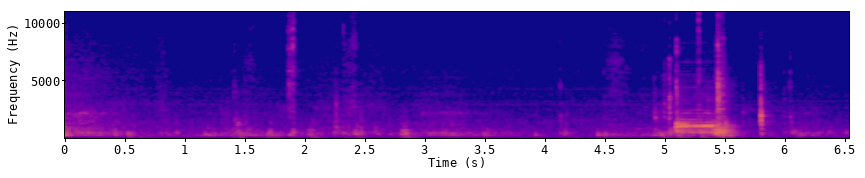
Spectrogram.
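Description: Electric sewing machine stitching in one short burst of about half a second near the end, after a few seconds of faint fabric handling.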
